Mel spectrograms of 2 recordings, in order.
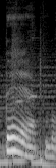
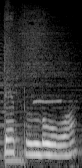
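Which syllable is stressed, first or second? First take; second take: first; second. First: The stress is on the first syllable. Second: The stress is on the second syllable. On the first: "Перший" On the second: "Другий"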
